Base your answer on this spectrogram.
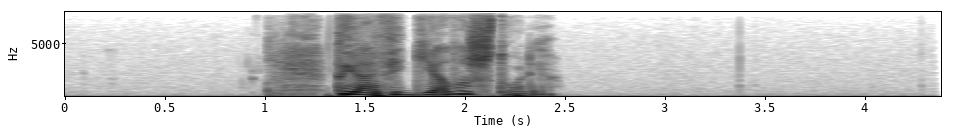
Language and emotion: Russian, angry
